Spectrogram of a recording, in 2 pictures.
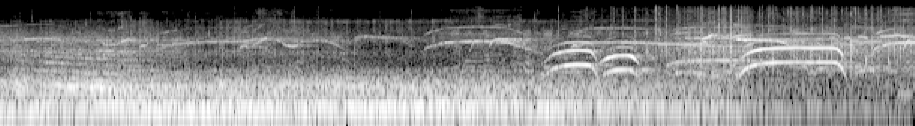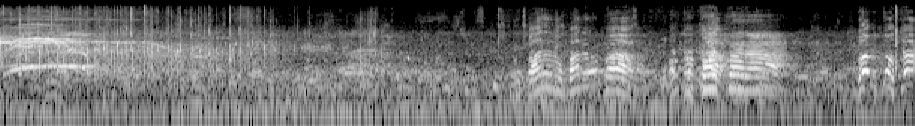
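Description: Loud electronic music plays through large speakers.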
